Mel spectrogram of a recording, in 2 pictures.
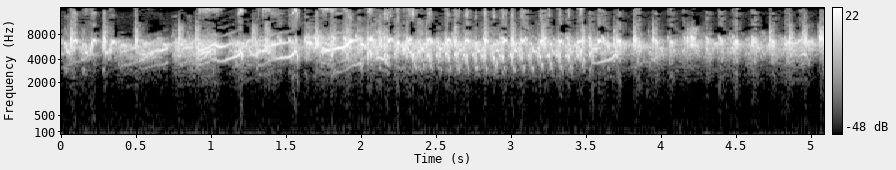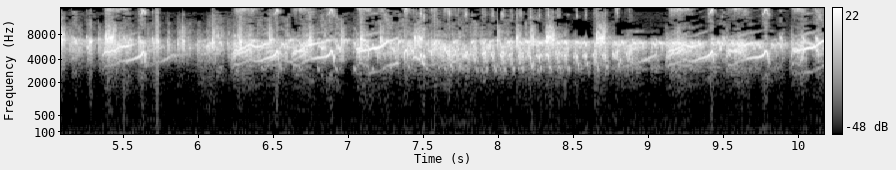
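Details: High, thin chattering of a flowerpecker, a ceaseless jumble of fast squeaky notes and short whistled slurs running for about ten seconds, with faint ticking beneath.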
